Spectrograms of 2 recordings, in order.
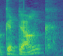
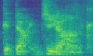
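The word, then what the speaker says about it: gedunk: Or Gadunk? Yeah, it's spelt Gadunk, but it's pronounced G-Dunk.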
